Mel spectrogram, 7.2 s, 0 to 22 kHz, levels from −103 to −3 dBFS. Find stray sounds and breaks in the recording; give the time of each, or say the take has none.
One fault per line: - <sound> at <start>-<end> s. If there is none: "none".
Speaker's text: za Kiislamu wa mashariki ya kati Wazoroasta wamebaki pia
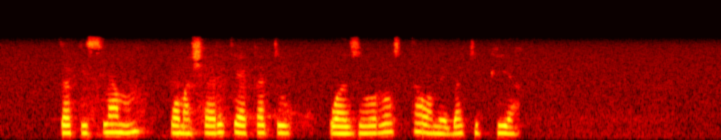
none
